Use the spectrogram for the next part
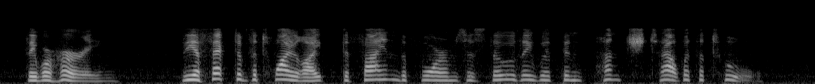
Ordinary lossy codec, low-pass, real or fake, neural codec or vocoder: AAC, 48 kbps; 5.4 kHz; fake; vocoder, 44.1 kHz, 128 mel bands every 512 samples, BigVGAN v2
